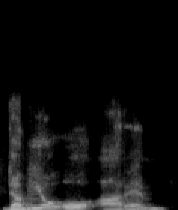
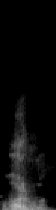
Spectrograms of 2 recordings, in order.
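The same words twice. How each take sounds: First: WORM as a long "wuhm", no R; English, silent R. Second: WORM short with an audible R; wrong, R sounded. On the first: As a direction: stretch the vowel of WORM, drop the R. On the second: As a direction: say WORM as "wurrm". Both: Shown as a demonstration. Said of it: "so it is not worm".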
